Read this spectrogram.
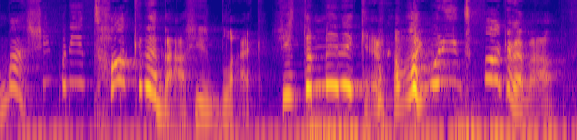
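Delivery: very high, fast disbelief; exasperated squeak. Retold or imitated. Son arguing, exasperated.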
